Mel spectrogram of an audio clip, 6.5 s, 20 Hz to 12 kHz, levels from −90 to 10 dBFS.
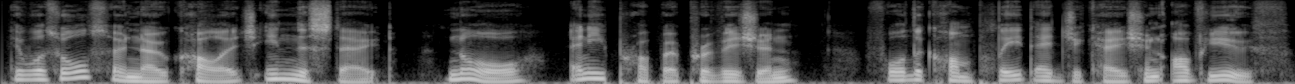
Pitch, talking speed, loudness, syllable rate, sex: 120 Hz, 165 wpm, -21 LUFS, 5.7 syllables/s, male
